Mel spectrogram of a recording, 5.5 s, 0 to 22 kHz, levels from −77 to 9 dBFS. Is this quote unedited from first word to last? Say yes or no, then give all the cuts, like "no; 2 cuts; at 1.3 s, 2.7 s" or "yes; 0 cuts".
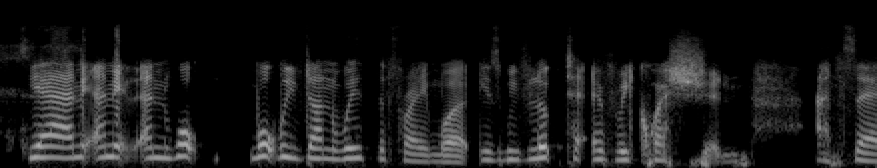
yes; 0 cuts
